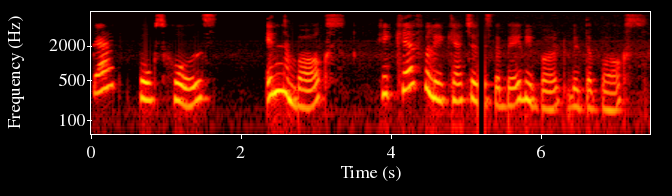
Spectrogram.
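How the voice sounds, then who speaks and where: A woman reads a children's storybook aloud in a lo-fi recording. Her delivery is unhurried and deliberate, with big, expressive swings of pitch. The phrasing is simple, made for young listeners. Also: husky. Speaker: children's book reader.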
